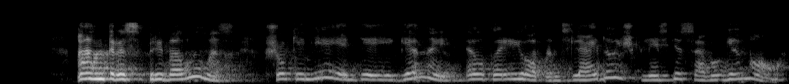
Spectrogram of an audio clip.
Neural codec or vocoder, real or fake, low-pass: codec, 24 kHz, 3 kbps, HILCodec; fake; 7.2 kHz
